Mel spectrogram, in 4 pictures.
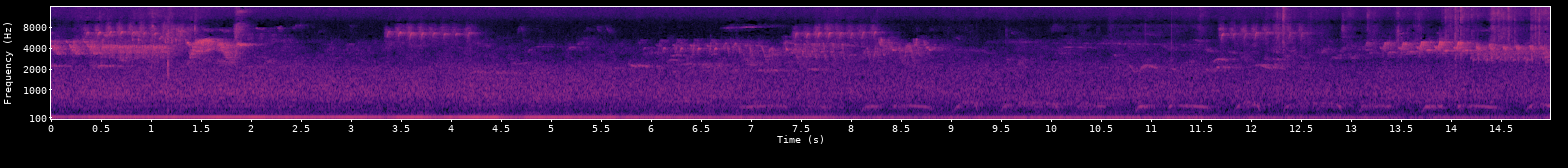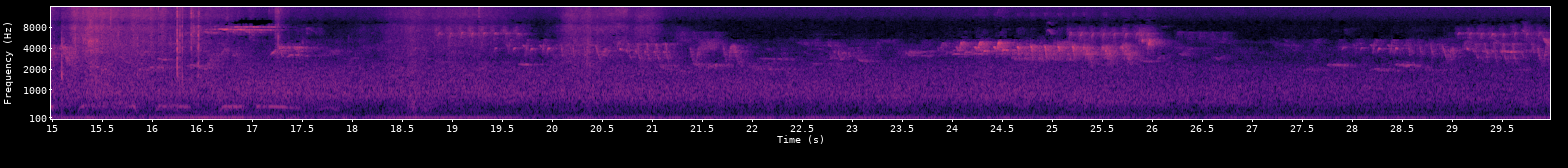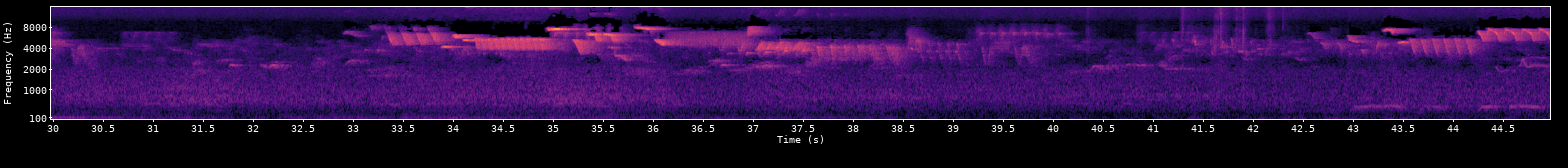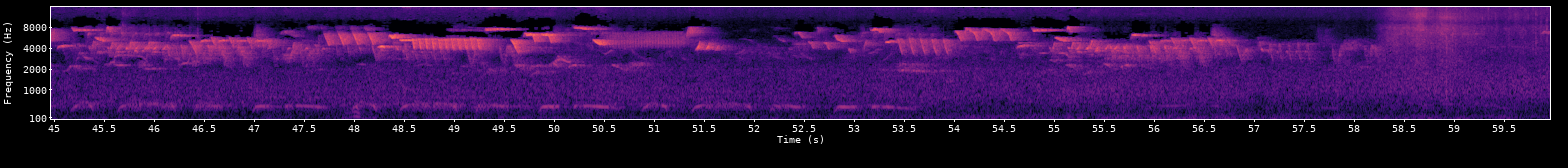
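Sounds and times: songbirds singing: 0.0 - 59.9.

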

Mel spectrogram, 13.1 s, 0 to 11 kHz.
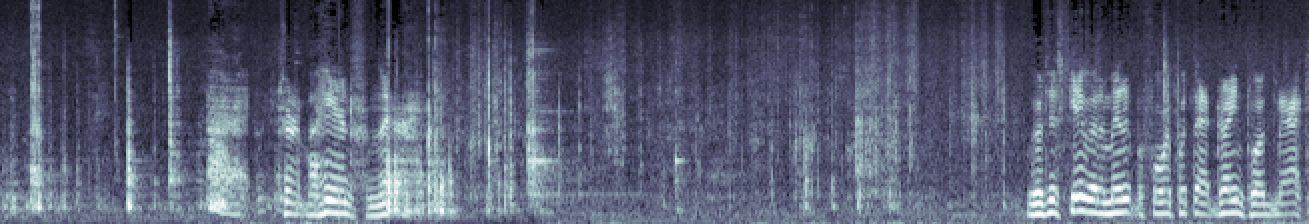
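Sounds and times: hand tools clicking and knocking: 3.8 - 5.9.

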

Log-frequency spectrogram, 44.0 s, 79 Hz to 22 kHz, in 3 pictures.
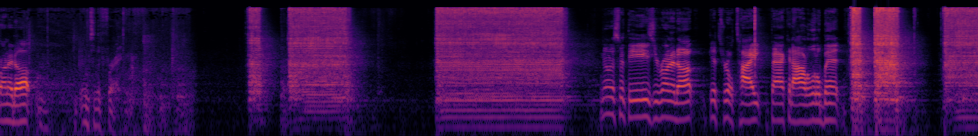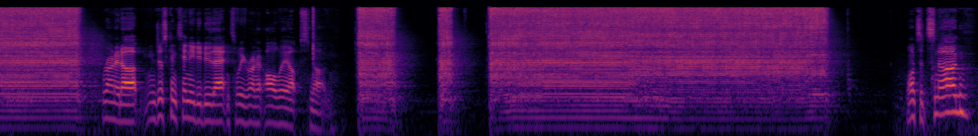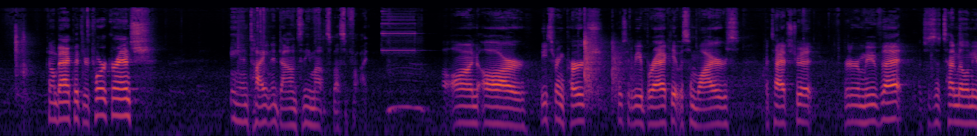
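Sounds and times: power driver driving screw into steel: 3.7 - 5.5, 12.8 - 16.1, 20.0 - 27.4.

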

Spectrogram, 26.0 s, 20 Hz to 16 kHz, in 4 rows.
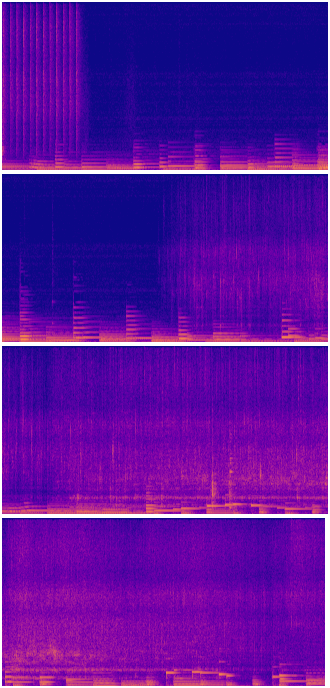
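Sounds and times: background piano music: 0.0 - 26.0
butter sizzling in a saucepan: 9.9 - 26.0.

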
